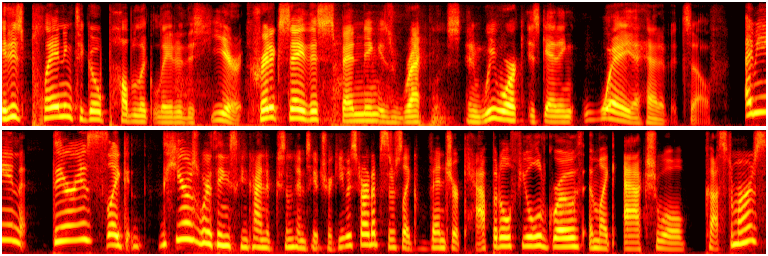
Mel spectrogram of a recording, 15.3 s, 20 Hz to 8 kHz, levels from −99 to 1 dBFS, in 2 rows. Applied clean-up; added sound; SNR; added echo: neural mask model DeepFilterNet 3.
